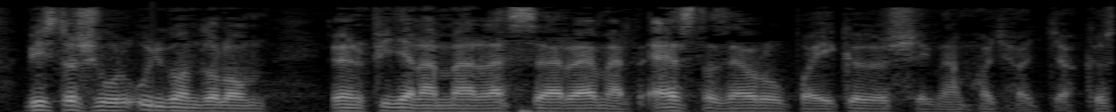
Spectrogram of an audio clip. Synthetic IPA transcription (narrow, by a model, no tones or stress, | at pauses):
bist̪o̞ʃuːɾuːɟɡo̞nd̪o̞lo̞m | øɱfiɟɛlɛmːɛlːɛsːɛrɛmɛ̰rt̪ɛst̪ɒzɛuɾoːpɒjikø̞zø̞ʃːeːɡnɛ̰mhɒchɒ̰cːɒ̰kø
